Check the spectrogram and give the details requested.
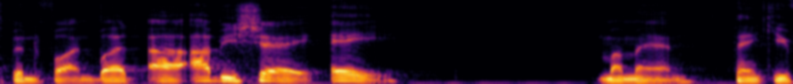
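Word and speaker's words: Abhishek: to like it yes speaking of mispronunciations uh abhishe my bad what's up bro the guy you've we've been talking about for weeks his name is not abishi who would have thought I would have thought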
